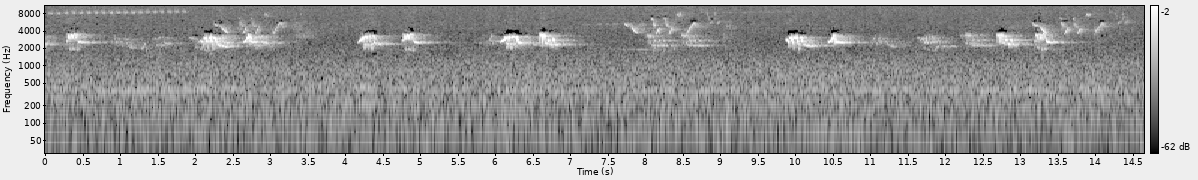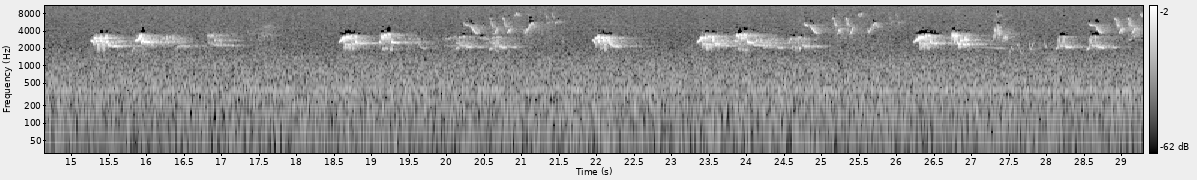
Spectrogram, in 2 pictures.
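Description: A bird calling over and over: short chirps in quick clusters, repeated every second or two, over a faint steady low hum.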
